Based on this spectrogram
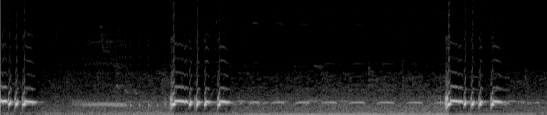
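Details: Local zebra dove singing in the style called manggung ngayer: bursts of rapid, clipped, rolling notes, each followed by a series of short cooing notes, repeating about every three seconds over a steady low hum.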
